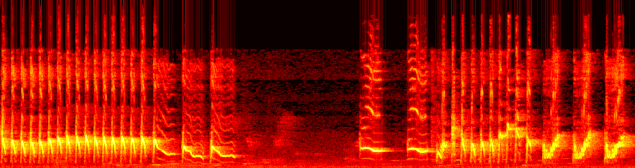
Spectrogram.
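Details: Sooty-headed bulbul, a caged bird after one month of care, in full song: a fast run of evenly spaced chirps, falling slurred whistles, a brief pause, then a lively stream of rising and dipping whistled notes.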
